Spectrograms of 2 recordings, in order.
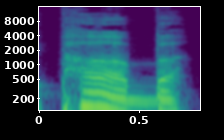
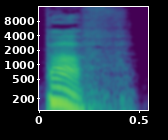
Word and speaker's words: pub: We say pub, not puff. I've heard so many people say puff, but no, it's a B, pub.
